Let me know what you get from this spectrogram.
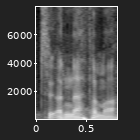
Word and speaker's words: anathema: Anathema, you be cursed, to anathema. That's the right way to pronounce it.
